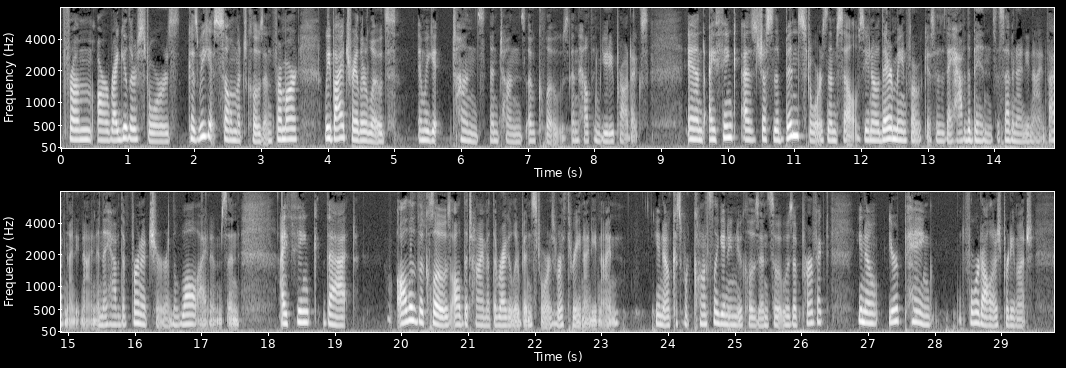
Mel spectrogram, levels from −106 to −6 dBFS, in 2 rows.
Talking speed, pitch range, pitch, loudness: 200 wpm, 180-220 Hz, 195 Hz, -16 LUFS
